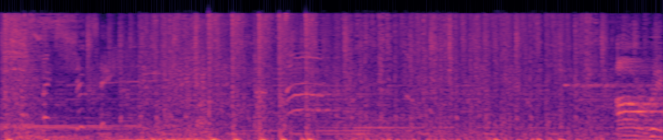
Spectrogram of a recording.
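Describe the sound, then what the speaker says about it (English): Rapid gunfire in the video game Watch Dogs: Legion, loud bursts of automatic shots and impacts crackling throughout alongside a tonal game score, with a brief clatter near the end. "Let's shoot it!"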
